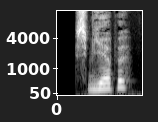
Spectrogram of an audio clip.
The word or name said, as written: svirp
